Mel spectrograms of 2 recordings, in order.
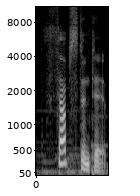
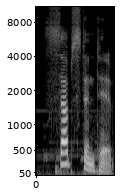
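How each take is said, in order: First: It is said in an American accent. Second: It is said in an American accent.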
